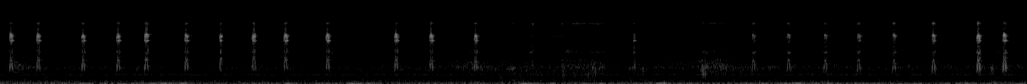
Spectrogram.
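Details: A red-winged blackbird mobbing, on May 31, 2021, repeats sharp, dry chek notes at an even pace of nearly three per second, with a faint steady hum underneath.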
